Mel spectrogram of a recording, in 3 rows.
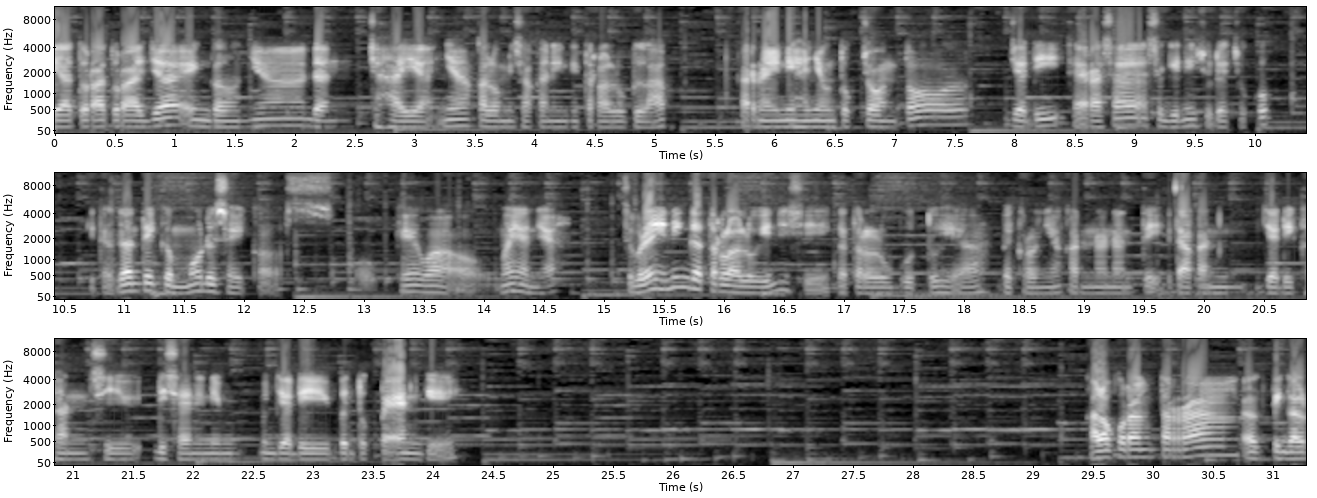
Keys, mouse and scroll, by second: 1.0 q, 3.5 click, 5.2-6.0 drag, 7.0-8.0 drag, 10.6-11.4 drag, 15.8 click, 24.7 drag, 25.4 click, 25.7 drag, 25.9-26.2 drag, 26.6 drag, 27.1 click, 27.3 click, 28.6-29.1 drag.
